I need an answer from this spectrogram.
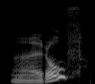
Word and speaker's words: Rolf: Yeah, but it's like Volkswagen. It's the V is the sounds like an F.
